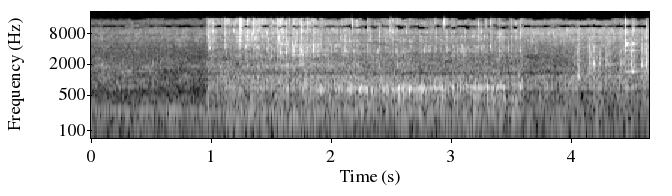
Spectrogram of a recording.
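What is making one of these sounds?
Water runs from a tap into a glass.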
